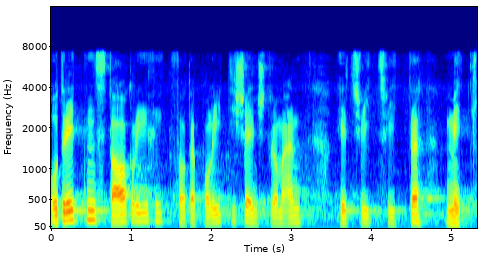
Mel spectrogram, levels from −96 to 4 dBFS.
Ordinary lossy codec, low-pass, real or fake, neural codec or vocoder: MP3, 96 kbps; 7.2 kHz; real; none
